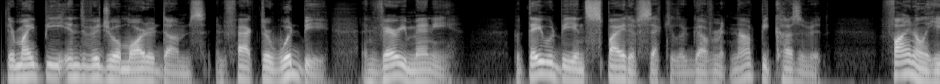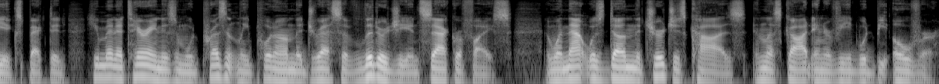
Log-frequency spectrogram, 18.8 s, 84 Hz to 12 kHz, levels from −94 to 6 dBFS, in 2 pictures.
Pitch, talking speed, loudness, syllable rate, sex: 100 Hz, 165 wpm, -22 LUFS, 5.6 syllables/s, male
